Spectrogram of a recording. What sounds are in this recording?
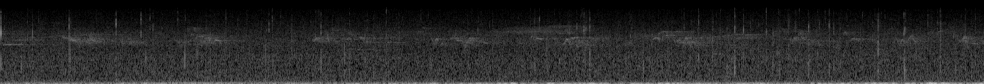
Red-eyed Vireo, Black-throated Blue Warbler, Eastern Wood-Pewee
